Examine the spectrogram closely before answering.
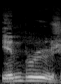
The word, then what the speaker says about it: Bruges: In Bruges, yep.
